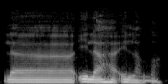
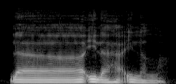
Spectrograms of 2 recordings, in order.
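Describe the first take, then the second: Both takes have the same delivery.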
